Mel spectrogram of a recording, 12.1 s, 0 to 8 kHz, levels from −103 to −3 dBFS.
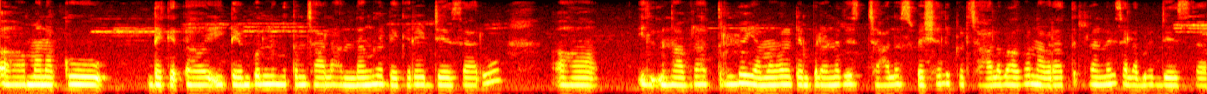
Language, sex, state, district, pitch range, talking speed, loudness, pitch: Telugu, female, Telangana, Nalgonda, 195-215 Hz, 120 wpm, -18 LUFS, 205 Hz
